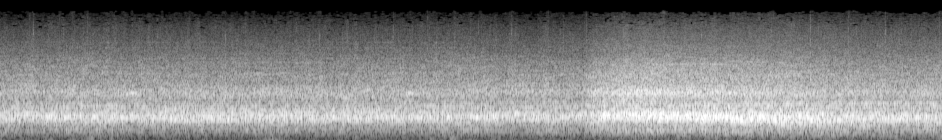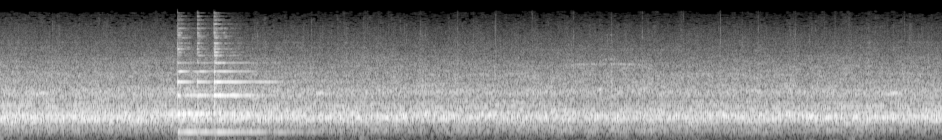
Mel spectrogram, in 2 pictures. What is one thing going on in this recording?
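A large crowd cheers loudly in a big echoing arena, swelling for a while.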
